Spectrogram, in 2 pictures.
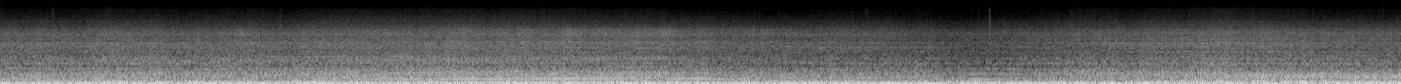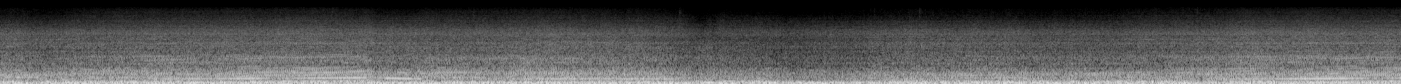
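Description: BMW 328's straight-six engine heard from inside the cabin under hard racing load, its note climbing under acceleration and dropping back at gear changes a few times, over a heavy steady low rumble.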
